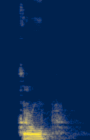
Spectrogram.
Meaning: 1. croup 2. croup, crupper 3. genitive plural of крупа́ (krupá)
- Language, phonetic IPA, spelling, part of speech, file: Russian, [krup], круп, noun, Ru-круп.ogg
